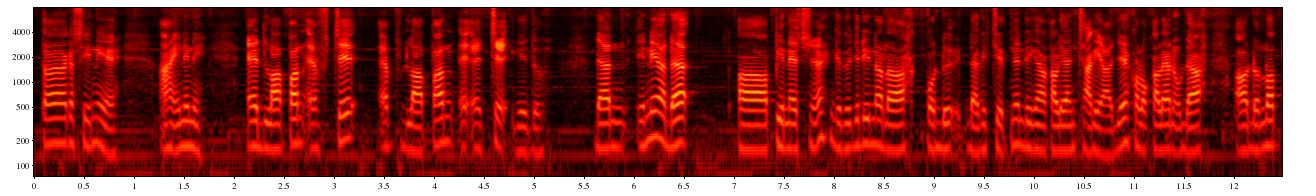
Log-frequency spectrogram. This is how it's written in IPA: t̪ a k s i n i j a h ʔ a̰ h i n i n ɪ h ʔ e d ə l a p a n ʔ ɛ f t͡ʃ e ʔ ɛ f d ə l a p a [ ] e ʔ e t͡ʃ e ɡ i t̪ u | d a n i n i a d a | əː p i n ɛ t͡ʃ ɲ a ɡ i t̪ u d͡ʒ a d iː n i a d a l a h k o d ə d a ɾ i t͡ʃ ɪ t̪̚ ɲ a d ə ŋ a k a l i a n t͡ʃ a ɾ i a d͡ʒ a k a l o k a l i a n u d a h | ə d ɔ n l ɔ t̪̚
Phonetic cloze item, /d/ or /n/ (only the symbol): n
